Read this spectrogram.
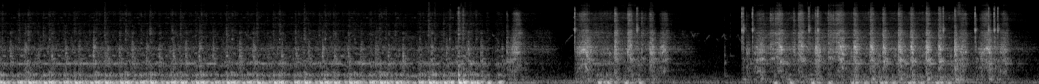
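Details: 2007 Honda Shadow V-twin after a new clutch: the starter cranks for five seconds, then two short, uneven stumbling attempts die away. It knocked earlier and seized briefly during an oil check while running; oil was drained. Won't run cleanly; cause unknown.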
